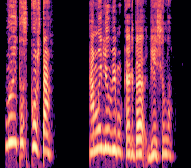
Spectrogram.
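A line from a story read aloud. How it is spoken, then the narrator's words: Squeaky voice. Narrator (Russian): пропищал Кроха Лемминг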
